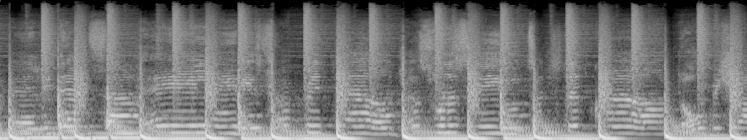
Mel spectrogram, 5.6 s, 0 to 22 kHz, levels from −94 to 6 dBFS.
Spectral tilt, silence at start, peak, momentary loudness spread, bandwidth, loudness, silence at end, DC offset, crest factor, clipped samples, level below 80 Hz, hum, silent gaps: -4.5 dB/octave; 0 s; 0 dBFS; 3 LU; 19.5 kHz; -10 LUFS; 0 s; under 0.1%; 8 dB; 0.3%; -10 dBFS; none; none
